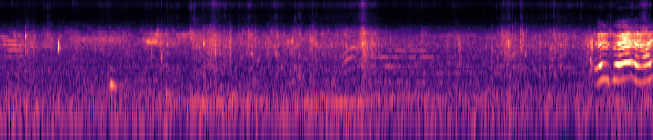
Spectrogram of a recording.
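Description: Low water sloshing and swishing as a triangular bamboo push net is worked through floating water hyacinth, with faint voices in the distance.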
